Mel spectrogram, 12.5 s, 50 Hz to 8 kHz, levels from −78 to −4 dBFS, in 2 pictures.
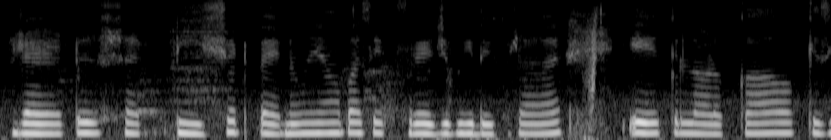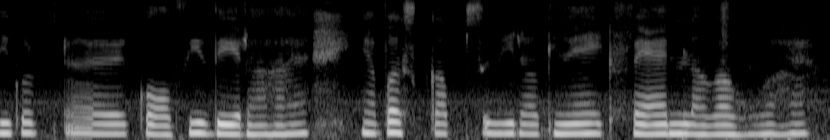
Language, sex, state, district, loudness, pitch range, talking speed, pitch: Hindi, female, Chhattisgarh, Bilaspur, -26 LUFS, 200-215 Hz, 160 wpm, 205 Hz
